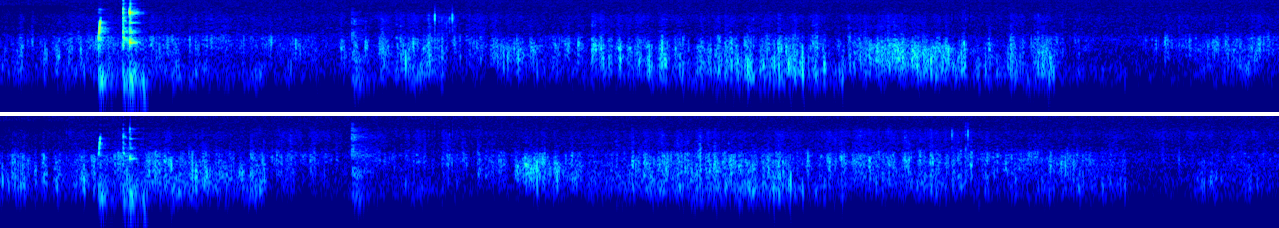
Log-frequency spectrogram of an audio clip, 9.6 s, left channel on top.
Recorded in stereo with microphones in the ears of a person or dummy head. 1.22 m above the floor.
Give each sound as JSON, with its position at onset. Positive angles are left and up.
{"t": 0.7, "sound": "dripping", "side_deg": 65}
{"t": 2.6, "sound": "a gunshot", "side_deg": -35}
